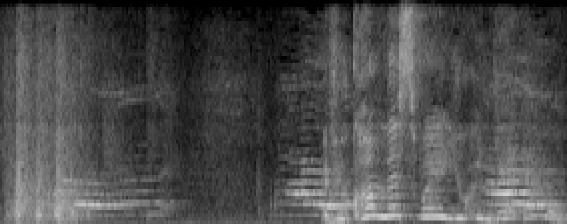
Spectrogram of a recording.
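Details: Feral cat let into a house, meowing indoors: a steady high tone, then wavering, rising and falling meows after a short pause, with a person's voice at the start.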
